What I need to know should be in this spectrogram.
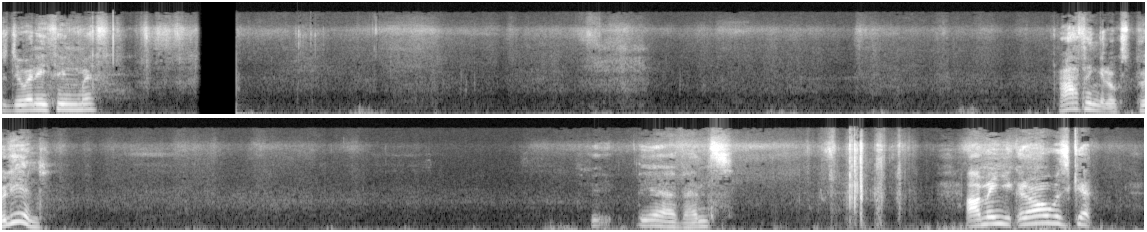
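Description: Tent fabric rustles as a hand handles it.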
